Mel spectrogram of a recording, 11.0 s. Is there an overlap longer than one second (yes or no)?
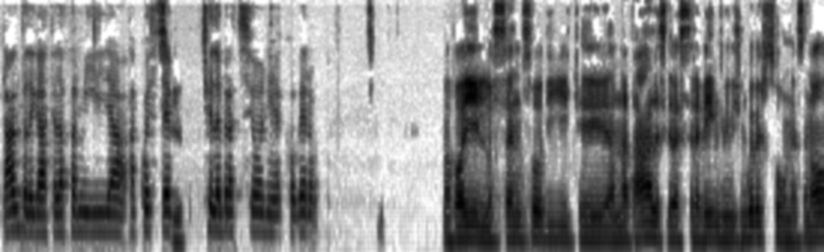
no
